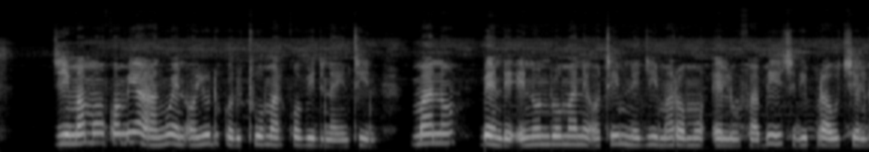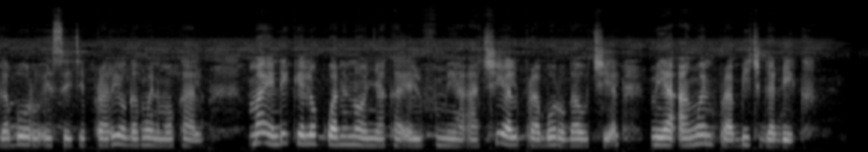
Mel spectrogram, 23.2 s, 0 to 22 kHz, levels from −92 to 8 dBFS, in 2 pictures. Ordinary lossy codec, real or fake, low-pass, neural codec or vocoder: none; real; 19.8 kHz; none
